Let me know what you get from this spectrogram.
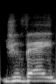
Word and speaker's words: Jouvay: Juve, J-O-U-V-A-Y, spelled phonetically, not the French way.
